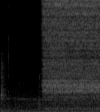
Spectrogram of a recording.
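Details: Altec Lansing speaker amplifier board: after a brief quiet moment, a sudden loud steady hiss drowns out the music and volume buttons don't work; constant static persists after a blown capacitor was found, further motherboard fault suspected.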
